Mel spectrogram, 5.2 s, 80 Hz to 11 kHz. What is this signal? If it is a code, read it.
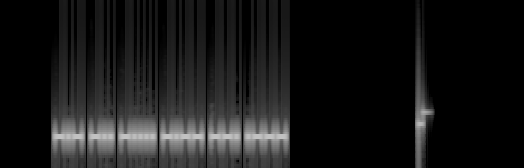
Morse code, heard as a keyed tone, about 39 wpm, 700 Hz. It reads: KD6YGJ
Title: USA Call Signs - 6 Characters - 4x Character Spacing - 40wpm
